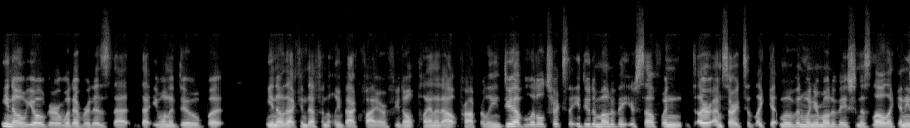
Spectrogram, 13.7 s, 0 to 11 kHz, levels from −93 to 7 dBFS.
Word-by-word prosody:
you 210 Hz, -, +6 dB
know, 160 Hz, -4 st, +4 dB
yoga 155 Hz, 0 st, +2 dB
or 145 Hz, 0 st, 0 dB
whatever 150 Hz, 0 st, -1 dB
it 145 Hz, -, -6 dB
is 145 Hz, 0 st, -4 dB
that 70 Hz, 0 st, -1 dB, 0.2 s
that -, -, -2 dB
you 150 Hz, -, -6 dB
wanna 140 Hz, -2 st, 0 dB
do 140 Hz, 0 st, -1 dB
but, 475 Hz, 0 st, 0 dB, 0.7 s
you 160 Hz, -, +4 dB
know, 140 Hz, -1 st, +5 dB
that 145 Hz, 0 st, +3 dB
can 150 Hz, -, -2 dB
definitely 140 Hz, -2 st, -2 dB
backfire 135 Hz, -1 st, -1 dB
if 145 Hz, -, -15 dB
you 145 Hz, -, -7 dB
don't 70 Hz, -, -1 dB
plan 140 Hz, -2 st, -1 dB
it 130 Hz, -, 0 dB
out -, -, +1 dB
properly. 140 Hz, +2 st, -2 dB
Do 190 Hz, -, -2 dB
you 195 Hz, -, +9 dB
have 175 Hz, -5 st, +5 dB
little 170 Hz, +3 st, -1 dB
tricks 195 Hz, +1 st, -6 dB
that -, -, -8 dB
you 185 Hz, -, -4 dB
do 175 Hz, 0 st, 0 dB
to 180 Hz, -, -1 dB
motivate 170 Hz, +1 st, 0 dB
yourself 170 Hz, -1 st, -2 dB
when 155 Hz, -2 st, +2 dB, 0.3 s
Or 160 Hz, -1 st, +7 dB
I'm 155 Hz, 0 st, 0 dB
sorry, 145 Hz, 0 st, 0 dB
to, 145 Hz, -1 st, -13 dB
like, 145 Hz, -1 st, -3 dB
get -, -, -2 dB
moving 155 Hz, 0 st, +1 dB
when 150 Hz, 0 st, +3 dB
your 150 Hz, -, +3 dB
motivation 155 Hz, -1 st, -1 dB
is 145 Hz, -1 st, -5 dB
low? 155 Hz, 0 st, +5 dB
Like, 150 Hz, -1 st, -1 dB
any 145 Hz, -1 st, +3 dB
150 Hz, 230 wpm, -21 LUFS, 145-160 Hz, 0.7 s, you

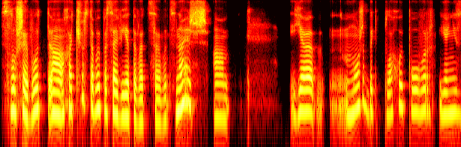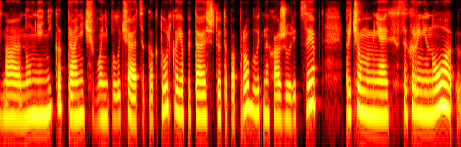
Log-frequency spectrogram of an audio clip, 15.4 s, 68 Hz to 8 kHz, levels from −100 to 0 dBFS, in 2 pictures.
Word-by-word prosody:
Слушай, 225 Hz, -4 st, +6 dB
вот, 230 Hz, +6 st, 0 dB
а, 205 Hz, -2 st, +6 dB
хочу 235 Hz, +8 st, +1 dB
с -, -, -2 dB
тобой 240 Hz, 0 st, +5 dB
посоветоваться. 180 Hz, -7 st, +1 dB
Вот 170 Hz, +2 st, -9 dB
знаешь, 260 Hz, +5 st, +4 dB
а 175 Hz, 0 st, -3 dB, 1.0 s
Я, 220 Hz, +2 st, +4 dB, 0.2 s
может 255 Hz, 0 st, -4 dB
быть, 220 Hz, 0 st, -6 dB
плохой 210 Hz, +6 st, -3 dB
повар, 220 Hz, -2 st, -4 dB
я 200 Hz, 0 st, -3 dB
не 210 Hz, +1 st, -4 dB
знаю, 185 Hz, -2 st, -3 dB
но 180 Hz, +1 st, -6 dB
у -, -, -4 dB
меня 195 Hz, 0 st, -2 dB
никогда 190 Hz, -, -3 dB
ничего 185 Hz, -2 st, -5 dB
не 180 Hz, 0 st, -7 dB
получается. 180 Hz, -2 st, -2 dB
Как 170 Hz, 0 st, -11 dB
только 240 Hz, +1 st, -2 dB
я 205 Hz, -2 st, 0 dB
пытаюсь 190 Hz, -1 st, -2 dB
что-то 190 Hz, -2 st, -3 dB
попробовать, 220 Hz, +3 st, -3 dB
нахожу 180 Hz, -2 st, -3 dB
рецепт, 265 Hz, +12 st, -1 dB, 0.4 s
причём 210 Hz, +1 st, +2 dB
у -, -, -2 dB
меня 195 Hz, -1 st, 0 dB
их 185 Hz, -, -12 dB
сохранено 220 Hz, +3 st, +2 dB
200 Hz, 150 wpm, -20 LUFS, 185-230 Hz, 1.0 s, Слушай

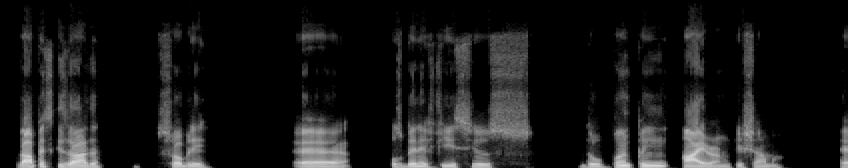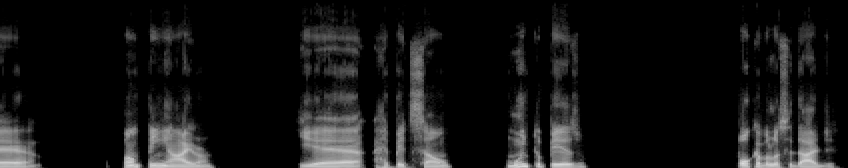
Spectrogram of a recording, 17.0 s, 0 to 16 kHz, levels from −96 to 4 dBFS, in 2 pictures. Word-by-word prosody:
Dá -, -, +5 dB
uma -, -, +7 dB
pesquisada 145 Hz, -6 st, +2 dB, 0.5 s
sobre, 110 Hz, -3 st, -1 dB, 0.9 s
eh, 95 Hz, -2 st, +2 dB, 0.5 s
os 105 Hz, -, -5 dB
benefícios 120 Hz, +6 st, -3 dB, 0.5 s
do 105 Hz, -2 st, -2 dB
pump 140 Hz, +1 st, +2 dB, 0.6 s
iron, 80 Hz, -3 st, -2 dB
que 90 Hz, -2 st, -9 dB
chama. 80 Hz, -1 st, -7 dB
Eh, -, -, -30 dB, 1.7 s
pump 145 Hz, +3 st, +2 dB
iron, 100 Hz, -, +1 dB, 0.9 s
que 110 Hz, -2 st, -1 dB
é 105 Hz, +2 st, +3 dB
repetição, 105 Hz, +3 st, -4 dB, 0.6 s
muito 190 Hz, -, +2 dB
peso 130 Hz, +2 st, 0 dB, 1.5 s
pouca 160 Hz, +1 st, +3 dB
velocidade 110 Hz, -5 st, -1 dB
115 Hz, 80 wpm, -22 LUFS, 100-140 Hz, 1.7 s, uma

